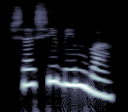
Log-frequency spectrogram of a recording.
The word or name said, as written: ಶಶಿಬಿಂಬ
